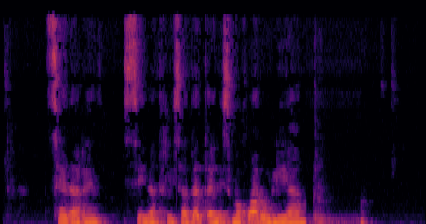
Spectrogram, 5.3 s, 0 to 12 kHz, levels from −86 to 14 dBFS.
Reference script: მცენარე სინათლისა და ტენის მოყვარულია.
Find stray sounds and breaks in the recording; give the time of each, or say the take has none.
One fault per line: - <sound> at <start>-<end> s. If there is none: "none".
- cough at 3.9-4.3 s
